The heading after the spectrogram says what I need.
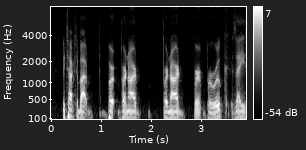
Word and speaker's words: Baruch: up there um we talked about Bernard Bernard Baruch is that you say his name yes uh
